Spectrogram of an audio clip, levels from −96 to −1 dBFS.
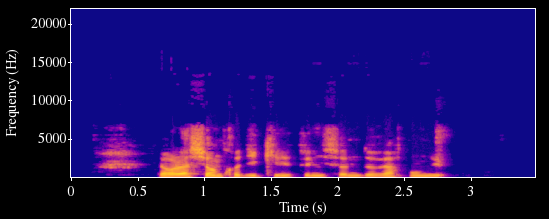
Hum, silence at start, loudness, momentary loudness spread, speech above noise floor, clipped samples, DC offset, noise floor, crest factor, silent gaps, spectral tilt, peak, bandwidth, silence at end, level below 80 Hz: none; 0.25 s; -20 LUFS; 17 LU; over 70 dB; under 0.1%; under 0.1%; under -90 dBFS; 20 dB; none; -5 dB/octave; -2 dBFS; 7.2 kHz; 0.7 s; -68 dBFS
